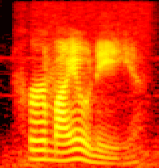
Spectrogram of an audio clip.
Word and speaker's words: Hermione: I love it I just love it okay her my Oni I mean you know that the reason the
